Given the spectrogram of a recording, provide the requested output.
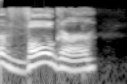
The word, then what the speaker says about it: vulgar: Yeah, for those who were upset that my conversation with Bob yesterday wasn't more Vogel. More Vogel? Frank Vogel? – Good Lord, man. We are mispronouncing things all over the place. – Yes, we are. – More vulgar, excuse me, more vulgar yesterday.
